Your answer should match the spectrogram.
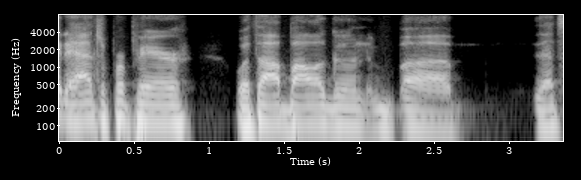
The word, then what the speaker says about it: Balogun: I expect the USA to have to prepare without Balogun. That's how you pronounce it. Balogun, yeah.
